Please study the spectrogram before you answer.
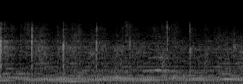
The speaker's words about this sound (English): How many of you have been blessed so far? Give Jesus a clap offering once more.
